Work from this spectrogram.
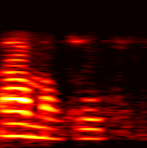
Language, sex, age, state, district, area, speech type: Sanskrit, female, 18-30, Karnataka, Dharwad, urban, conversation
